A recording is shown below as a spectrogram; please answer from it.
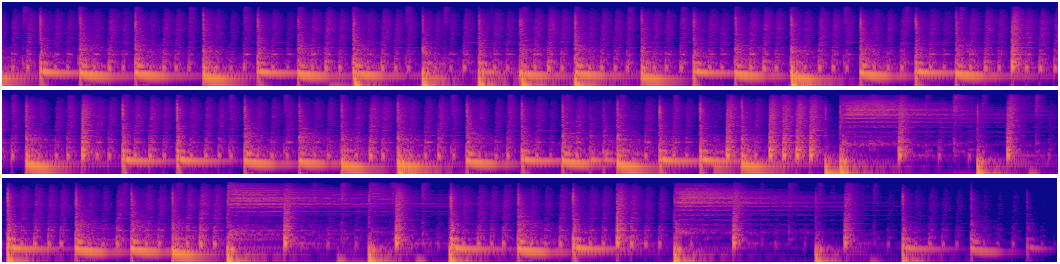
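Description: Acoustic drum kit playing fast paradiddle fills with moving accents spread around the toms, each run stepping down in pitch toward the floor tom, with bass drum under it. Cymbal crashes come in about two-thirds of the way through and twice more near the end.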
